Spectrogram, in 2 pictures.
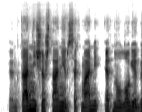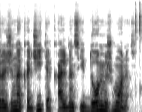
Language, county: Lithuanian, Kaunas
